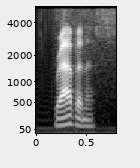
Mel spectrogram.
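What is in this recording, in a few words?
"ravenous", English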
